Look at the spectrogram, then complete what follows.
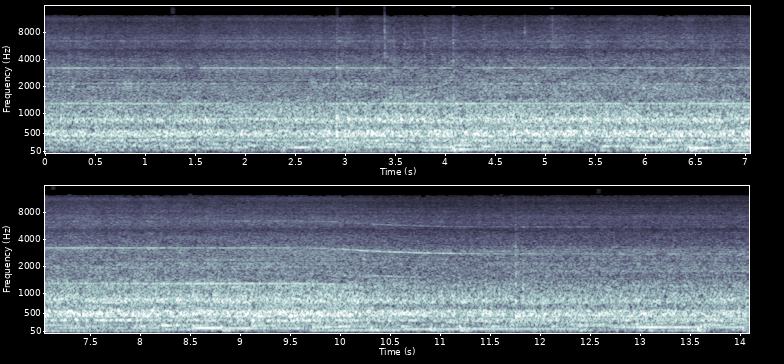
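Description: Nail dust collector's fan running steadily, with a high whine that dips slightly in pitch about ten seconds in.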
